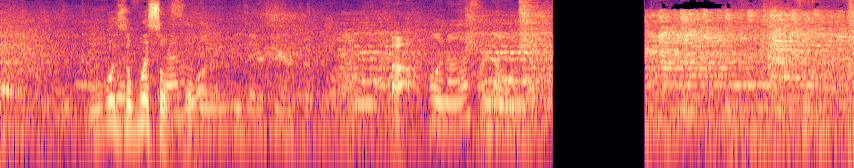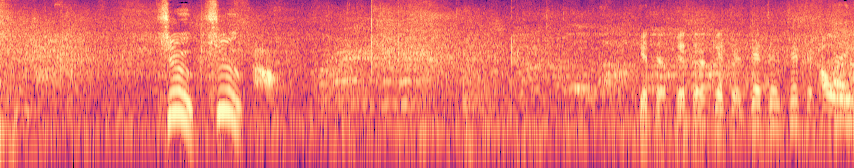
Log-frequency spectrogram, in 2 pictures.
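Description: Skates scrape across ice.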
